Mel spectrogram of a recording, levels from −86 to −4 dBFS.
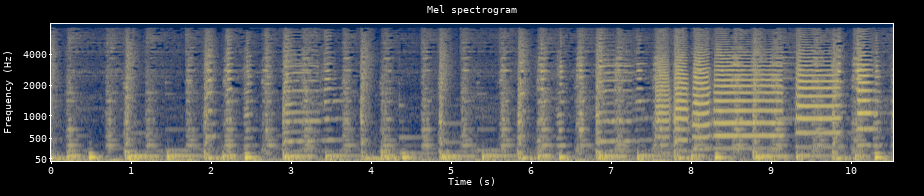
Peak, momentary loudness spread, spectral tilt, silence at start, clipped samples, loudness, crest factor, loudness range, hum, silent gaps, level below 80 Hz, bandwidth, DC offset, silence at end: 0 dBFS; 12 LU; -3.5 dB/octave; 0 s; under 0.1%; -20 LUFS; 20 dB; 8 LU; none; none; -30 dBFS; 7.6 kHz; under 0.1%; 0 s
